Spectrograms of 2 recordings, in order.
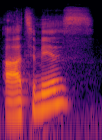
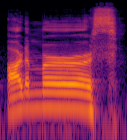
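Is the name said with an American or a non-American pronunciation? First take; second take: non-American; American. First: The name is said with a non-American pronunciation. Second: The name is said with an American pronunciation. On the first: The speaker calls it right. "It's Artemis" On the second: The speaker calls it wrong. "the U S, it'll be like Artemis"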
